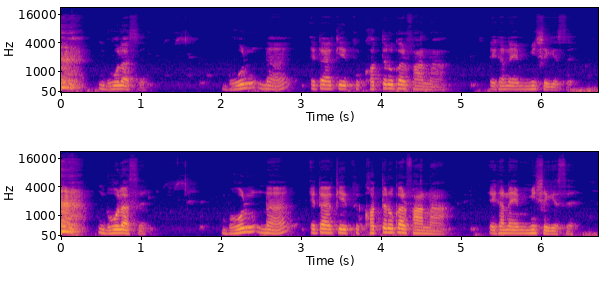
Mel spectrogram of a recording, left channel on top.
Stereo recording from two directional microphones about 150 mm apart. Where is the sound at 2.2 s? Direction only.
90° right.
